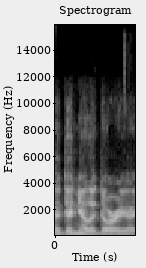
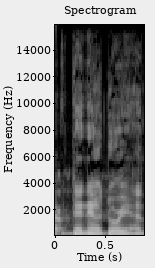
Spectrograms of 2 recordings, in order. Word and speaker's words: Daniela Doria: Is that how you say her name? – Uh, Dan- I believe Dan- Daniela so Diora. Oh, Dan- uh, Daniela Doria. Yeah, Daniela Doria. There you go, Doria, not Diora.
